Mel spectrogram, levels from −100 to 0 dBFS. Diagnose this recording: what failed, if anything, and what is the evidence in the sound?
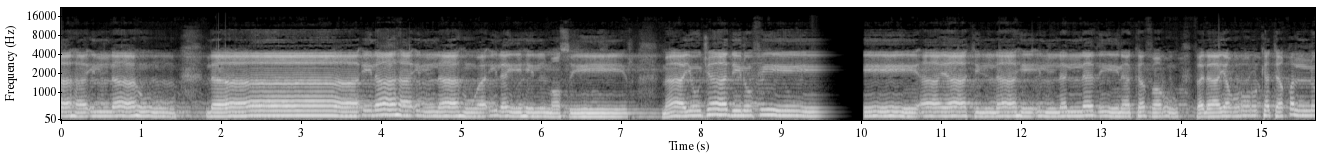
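A call audio freeze interrupts the sound from 9.35 to 10.05 s. The last sound is stretched into a fading buzz or hiss, followed by roughly 260 ms of silence, and the audio then resumes where it stopped, with nothing lost. The whole gap is 0.68 s, and that much extra delay remains afterward. The cause is likely network packets held up until the jitter buffer ran dry. On a spectrogram this looks like smeared, static bands decaying into a blank strip. The waveform shows a tapering plateau, then a near-flat silent stretch.

A jitter buffer speed-up runs from 13.70 s to 15.63 s. The sound plays at about 131 % speed while keeping its pitch, and it sounds hurried. The receiver's buffer had overfilled, so it repeatedly cut out short pitch-period slices, removing about 0.7 s of audio to reduce latency. On a spectrogram, harmonics stay at the same frequencies but events crowd closer in time. The waveform shows compressed, periodically spliced cycles with no pitch shift.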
